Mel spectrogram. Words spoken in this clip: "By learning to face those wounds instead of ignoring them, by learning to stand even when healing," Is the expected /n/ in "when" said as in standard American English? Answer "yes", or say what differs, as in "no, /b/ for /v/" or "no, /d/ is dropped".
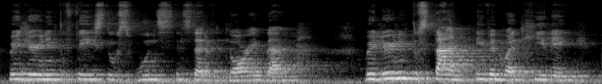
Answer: no, /l/ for /n/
